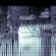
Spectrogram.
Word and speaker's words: trois: I think you're thinking about 3, which is trois.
